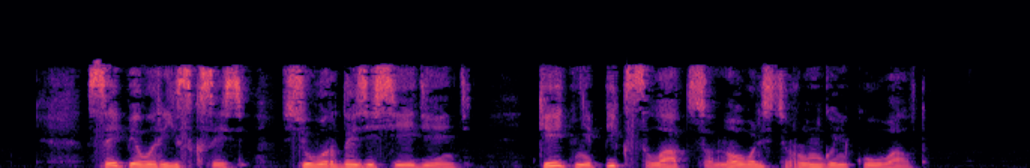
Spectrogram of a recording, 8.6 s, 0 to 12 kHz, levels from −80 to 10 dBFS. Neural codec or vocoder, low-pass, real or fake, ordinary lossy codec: none; 7.2 kHz; real; AAC, 32 kbps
